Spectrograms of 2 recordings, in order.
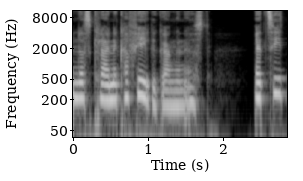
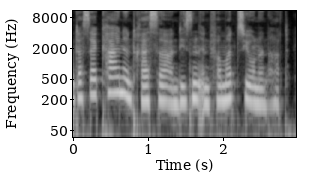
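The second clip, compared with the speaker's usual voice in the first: plain reading voice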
